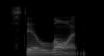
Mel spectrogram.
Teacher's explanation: notice the L will stretch a little bit between the two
